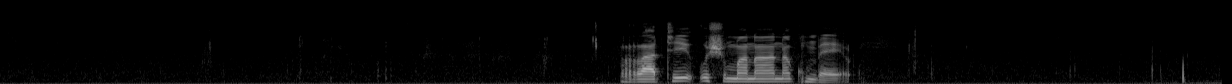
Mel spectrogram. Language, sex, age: Venda, male, 37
